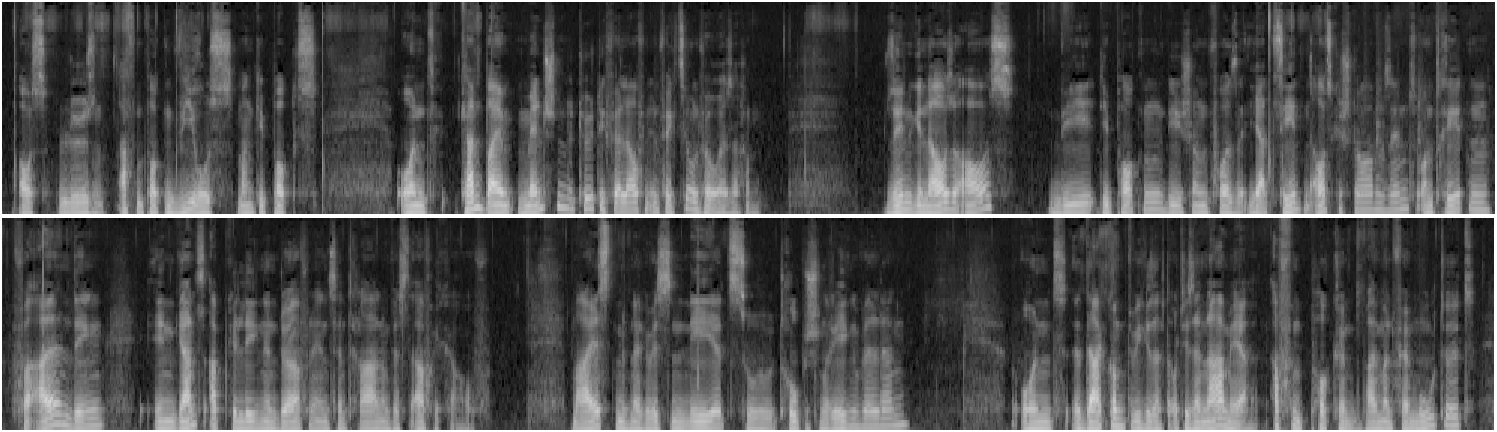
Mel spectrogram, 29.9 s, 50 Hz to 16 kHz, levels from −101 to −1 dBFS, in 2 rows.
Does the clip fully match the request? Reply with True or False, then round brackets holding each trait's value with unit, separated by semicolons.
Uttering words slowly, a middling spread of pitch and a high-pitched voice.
False (120 wpm; 4.0 semitones; 110 Hz)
